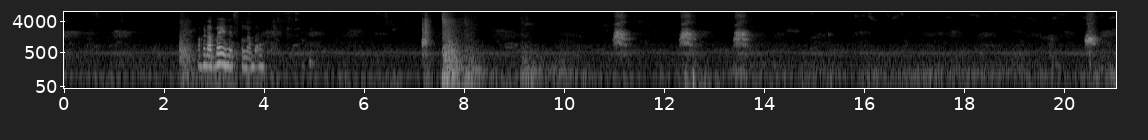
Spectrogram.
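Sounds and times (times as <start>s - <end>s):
faint steady hum: 0.0s - 7.1s, 8.5s - 21.0s
bird harsh calls: 13.4s - 13.9s, 20.0s - 21.0s
small birds chirping: 14.2s - 21.0s.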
